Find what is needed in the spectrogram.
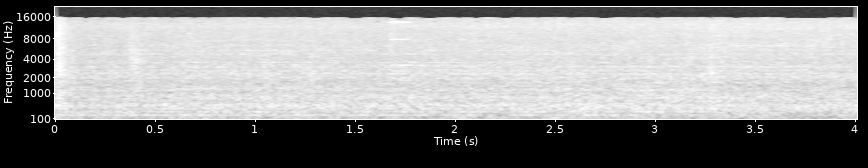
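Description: Steady roaring hum of a gas stove burner alight under a wok, with kitchen fans running. Nothing starts or stops.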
